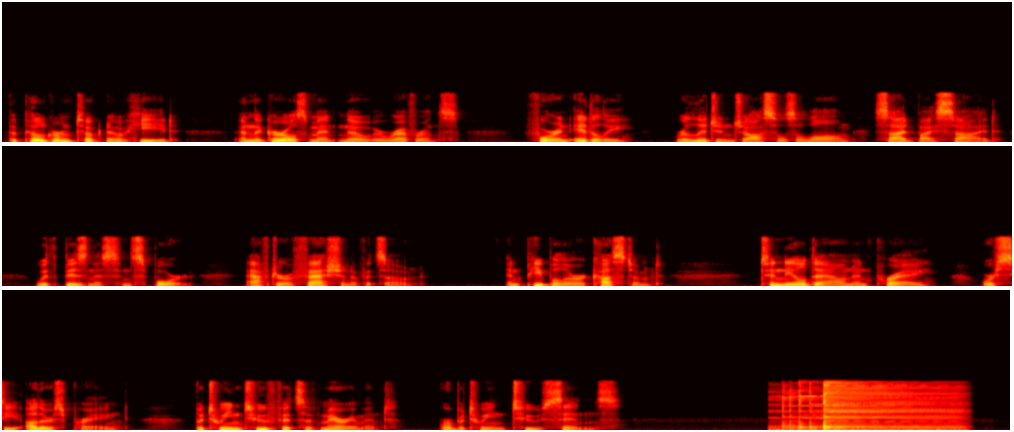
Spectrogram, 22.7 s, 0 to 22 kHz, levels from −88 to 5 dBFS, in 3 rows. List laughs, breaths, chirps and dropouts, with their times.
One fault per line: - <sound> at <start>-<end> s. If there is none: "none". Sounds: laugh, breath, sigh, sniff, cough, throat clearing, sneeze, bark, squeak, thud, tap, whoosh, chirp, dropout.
- tap at 20.9-22.4 s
